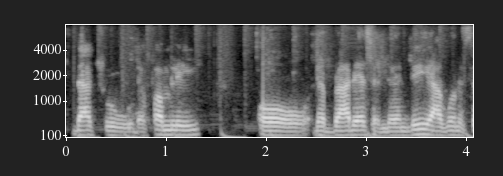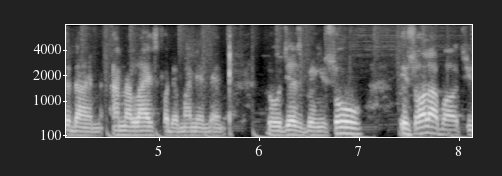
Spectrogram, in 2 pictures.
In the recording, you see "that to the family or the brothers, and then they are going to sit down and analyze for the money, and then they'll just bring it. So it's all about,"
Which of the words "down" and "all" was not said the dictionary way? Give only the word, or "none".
down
